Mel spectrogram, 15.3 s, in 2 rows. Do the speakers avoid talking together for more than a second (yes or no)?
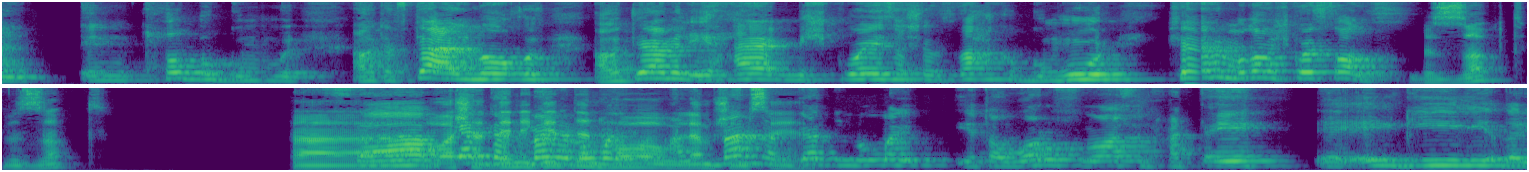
no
